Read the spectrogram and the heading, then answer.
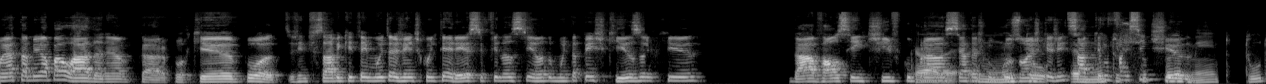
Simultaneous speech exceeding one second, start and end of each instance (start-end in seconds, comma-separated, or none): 9.1-12.0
